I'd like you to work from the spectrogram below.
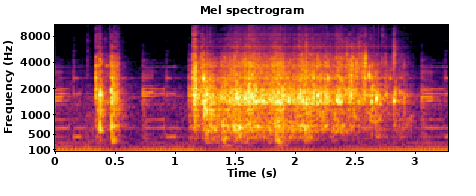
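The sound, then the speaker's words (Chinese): A couple of quick watery splats give way to one big, loud splash as the cartoon bear Big Butt Bear jumps bottom-first into an outdoor swimming pool, splashing all the water out. The water surges and sloshes for about two seconds before dying off, with no voices. “大屁屁熊一屁股跳下去之后，泳池的水全都溅出来了，并且一滴不剩。”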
